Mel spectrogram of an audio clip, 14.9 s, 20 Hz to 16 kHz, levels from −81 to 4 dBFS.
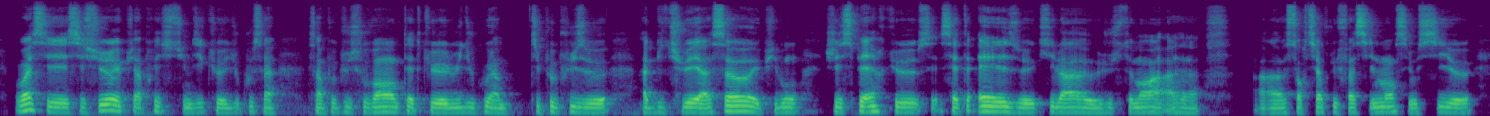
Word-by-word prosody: Ouais, 150 +4 +6
c'est 120 -8 0
c'est 110 0 -2
sûr 145 +8 +3
et 135 - +5
puis - - -7
après 105 +4 -3
si 130 - -8
tu 105 - -6
me - - -2
dis 110 +2 -8
que 110 - -4
du 105 +1 -7
coup 105 +4 -10
ça 105 -3 -4 0.3
c'est 110 0 -4
un - - 0
peu 105 0 -7
plus 115 +2 -8
souvent, 115 +1 +2
ou - - -4
peut-être 110 -2 -1
que 115 - -4
lui 105 +1 -1
du 110 0 -5
coup, 115 +3 -4
est 110 - +2
un 100 - -1
petit 100 +1 -10
peu 120 -3 -3
plus, 115 -1 -3
heu, 105 0 +2 0.3
habitué 110 +1 +1
à 105 +1 +3
ça 130 +3 +6
et 110 - +2
puis 105 - -9
bon 110 0 -1 0.2
j'espère 120 +3 +2
que 115 -1 0
c - - -7
cette - - -1
aise, 120 -3 +5
heu, 105 0 +2
qu'il 110 +2 -3
a, 110 -1 +3
heu, 105 0 0
justement 110 +2 -2
à 110 -2 -2 0.6
à 100 +1 -4
à - - -4
sortir 110 +2 -2
plus 115 - -5
facilement, 110 +2 +1
c'est 120 -3 -4
aussi, 105 +2 -2
heu, 105 0 0
110 Hz, 230 wpm, -22 LUFS, 105-115 Hz, 0.6 s, Ouais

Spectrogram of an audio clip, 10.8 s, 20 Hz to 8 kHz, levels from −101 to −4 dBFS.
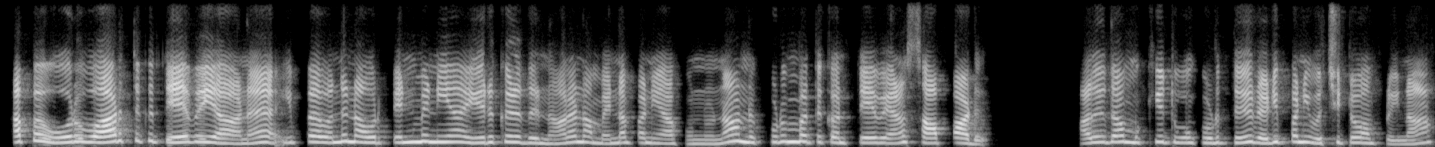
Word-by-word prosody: அப்ப, 380 - -3 0.2
1 315 +2 +1
வாரத்துக்கு 340 +5 +4 0.2
தேவையான, 295 -7 +5 0.3
இப்ப 305 +2 -1
வந்து 310 +4 0
நான் 290 -2 +1
ஒரு 285 - -11
பெண்மணியா 320 +1 +2 0.2
இருக்கிறதுனால, 275 -6 -2
நம்ம 270 -6 -4
என்ன 275 - -2
பண்ணியாகணும்னா, 230 0 -4
அந்த 295 -2 0
குடும்பத்துக்கு, 320 -3 -2
அந்த 270 - -9
தேவையான 270 +2 +1
சாப்பாடு. 260 -4 +2 0.8
அதுதான் 310 +3 -1
முக்கியத்துவம் 285 -2 -5
குடுத்து 265 +1 -5 0.2
ரெடி 265 +6 +1
பண்ணி 315 -2 +1
வச்சுட்டோம் 270 +2 -4
அப்படீன்னா 205 -4 -6
285 Hz, 140 wpm, -20 LUFS, 255-315 Hz, 0.8 s, தேவையான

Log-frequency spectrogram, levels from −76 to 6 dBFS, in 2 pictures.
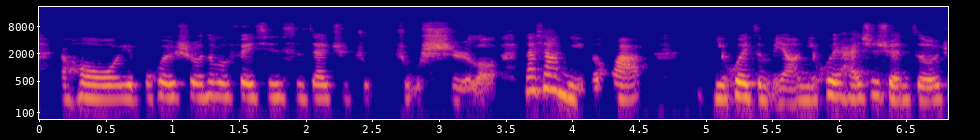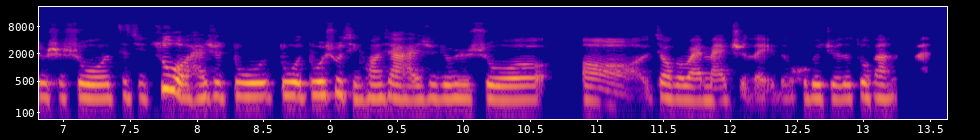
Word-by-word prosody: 然 200 - -11
后 200 -2 0
也 210 - +1
不 205 - -13
会 220 0 +1
说 225 -1 -2
那 235 - -4
么 225 -1 -2
费 220 -1 +2
心 215 0 -6
思 215 0 -13
再 205 0 -2
去 205 -1 -16
煮 400 - -19 0.2
主 - - -15
食 - - -1
了。 - - -6 0.2
那 310 - 0
像 310 -6 +3
你 205 - -1
的 - - -9
话， - - 0 0.5
你 205 -1 0
会 225 +2 +8
怎 210 -1 -3
么 - - -13
样？ 180 +2 -4
你 190 - -5
会 240 +4 +4
还 210 -2 -2
是 245 +3 -4
选 195 -4 0
择 190 -1 0
就 225 +2 -3
是 220 - 0
说 210 -1 +3
自 230 +2 -10
己 215 0 -12
做 310 +5 +8
还 210 0 -4
是 230 +1 -3
多 225 +1 +5
多 235 +1 +5
多 245 +2 +5
数 260 +2 -2
情 210 -5 -7
况 210 0 -2
下 210 -2 0
还 195 - -4
是 210 +1 -6
就 205 0 -1
是 210 0 -1
说， 195 -1 0 0.2
呃， 190 -3 -7
叫 220 - -2
个 200 -1 -3
外 190 -1 0
卖 180 -1 -5
之 190 - -2
类 - - -10
的， - - -20
会 - - -22
不 - - -7
会 210 -1 +2
觉 205 -1 -7
得 210 - -3
做 225 +2 -1
饭 210 -1 -2
很 - - -8
慢。 220 - -13
210 Hz, 310 characters per minute, -21 LUFS, 200-225 Hz, 0.5 s, 会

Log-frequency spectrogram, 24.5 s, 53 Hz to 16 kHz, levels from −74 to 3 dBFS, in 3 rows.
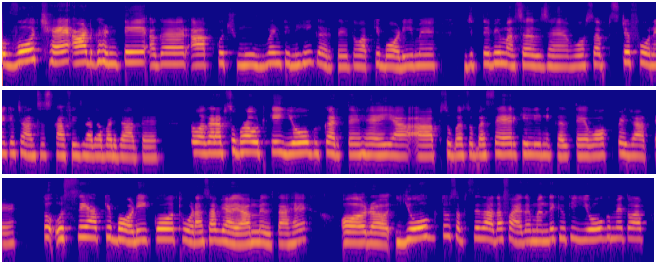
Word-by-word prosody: वो 285 +5 +9
6-8 270 -1 +7
घंटे 265 -1 +1 0.2
अगर 245 +1 -1
आप 230 +1 +1
कुछ 255 0 -5
मूवमेंट 230 +3 -3
नहीं 250 +3 -4
करते 210 -5 -6
तो 215 +1 -9
आपकी 205 +3 -6
बॉडी 205 +1 -2
में 225 +1 -5 0.4
जितने 225 +3 -4
भी 260 +2 0
मसल्स 220 -3 -3
हैं 205 -1 -5
वो 215 +1 -5
सब 230 0 -6
स्टिफ 270 +2 0
होने 235 -4 -1
के 225 0 -5
चांसेज़ 200 -2 -6
काफ़ी 200 0 -3
ज़्यादा 190 -1 -3
बढ़ 190 -1 -1
जाते 175 -1 -5
हैं। 170 0 -7 0.4
तो 235 - +1
अगर 230 0 +3
आप 225 - +3
सुबह 240 0 +1
उठ 235 -1 +3
के 240 - +1
योग 225 0 +3
करते 210 -2 -1
हैं 205 -1 -2
या 200 -1 -1 0.3
आप 190 0 -1
सुबह-सुबह 200 -1 -4
सैर 210 +1 -1
के 215 -1 -2
लिए 205 -1 -4
निकलते 190 -2 -6
हैं, 190 - -1
वॉक 195 +2 -3
पे 215 -2 -2
जाते 190 -1 -5
हैं, 195 +1 -8 0.3
तो 295 - +3
उससे 270 +2 +1
आपकी 285 0 +1
बॉडी 235 0 +2
को 255 0 +6
थोड़ा-सा 220 0 0
व्यायाम 195 -4 +2
मिलता 190 -1 -3
है। 235 +4 -5 0.5
और 205 -1 +4 0.3
योग 270 +7 +5
तो 320 - -6
सबसे 265 -1 -6
ज़्यादा 255 -2 +1
फ़ायदेमंद 225 -2 -3
है - - 0
क्योंकि 270 0 -8 0.2
योग 260 +3 +2
में 275 0 -5
तो 270 - -6
आप 260 -1 -1
225 Hz, 170 wpm, -23 LUFS, 205-255 Hz, 0.5 s, वो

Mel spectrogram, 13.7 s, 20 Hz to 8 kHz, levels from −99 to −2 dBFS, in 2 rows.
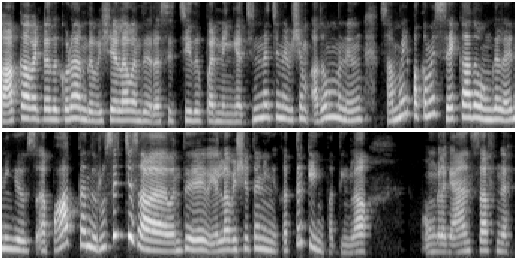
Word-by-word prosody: காக்கா 230 +7 +6
வெட்டதுக்கு 240 -1 +1
கூட 250 +2 +3
அந்த 235 -4 -1
விஷயம் 220 +2 0
எல்லாம் 220 0 +2
வந்து 210 -1 -4
ரசிச்சு 200 +4 -8
இது 210 0 -4
பண்ணீங்க. 190 -1 -3 0.2
சின்ன 270 +5 -1
சின்ன 275 -2 0
விஷயம் 240 +1 -5
அதுவும் 250 -4 -1 0.4
சமையல் 290 - -2
பக்கமே 320 +3 0
சேர்க்காத 270 +3 +4
உங்கள 235 -2 +1
நீங்க 245 -2 -1 0.2
ஸ் - - -12 0.3
பார்த்து 360 0 +3
அந்த 305 -4 +2
ருசிச்சு 290 +8 +4
ச - - +2 0.4
வந்து 215 +5 -3 0.3
எல்லா 230 +3 0
விஷயத்தையும் 255 +1 -4
நீங்க 215 -4 -8
கத்துருக்கீங்க 275 - -6
பாத்தீங்களா? 175 +2 -4 0.9
உங்களுக்கு 185 -1 -5
ஹேண்ட்ஸ் 205 +2 -6
ஆஃப்ங்க. 215 -2 -9
235 Hz, 145 wpm, -21 LUFS, 210-275 Hz, 0.9 s, காக்கா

